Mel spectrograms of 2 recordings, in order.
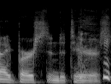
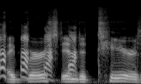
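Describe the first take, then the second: First: Said in the usual way. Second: "I burst into tears" drawn out slowly, higher; emphatic repeat. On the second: Real, not acted. Grown man confesses to co-host, slow emphatic "I burst into tears".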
